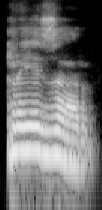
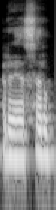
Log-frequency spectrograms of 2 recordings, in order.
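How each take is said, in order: First: The middle consonant is a voiced 'zh' sound. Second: The middle consonant is a plain 's' sound. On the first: The speaker calls it right. "इसको पढ़ेंगे हम ट्रेजर" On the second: The speaker calls it wrong. "इसको आमतौर पर आप ट्रेसर पढ़ते हैं"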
